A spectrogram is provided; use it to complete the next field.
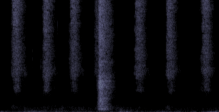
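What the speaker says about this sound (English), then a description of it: "I'm going to spray this on my hand." Seven short spray bursts of hair product from a pump bottle onto a hand, evenly spaced, close and crisp, with one longer, louder hiss in the middle.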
